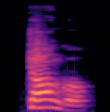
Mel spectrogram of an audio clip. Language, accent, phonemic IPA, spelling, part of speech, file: Swahili, Kenya, /ˈtɔ.ᵑɡɔ/, tongo, noun, Sw-ke-tongo.flac
- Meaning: 1. flock of birds 2. a mannequin or decoy in the shape of a bird 3. discharge from eye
